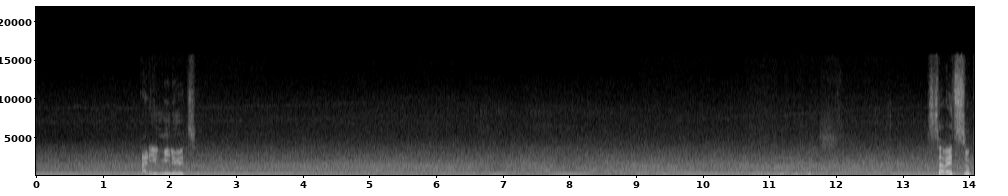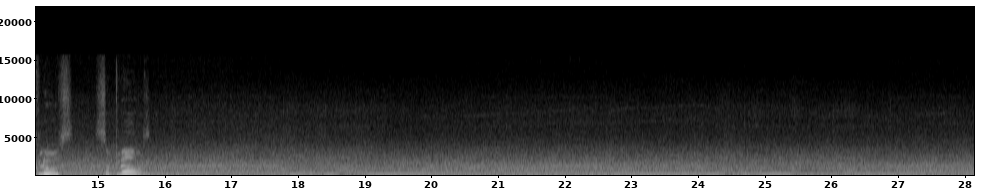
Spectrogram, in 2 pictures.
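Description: A racing car engine drones steadily, rising and falling as the car shifts gear.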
